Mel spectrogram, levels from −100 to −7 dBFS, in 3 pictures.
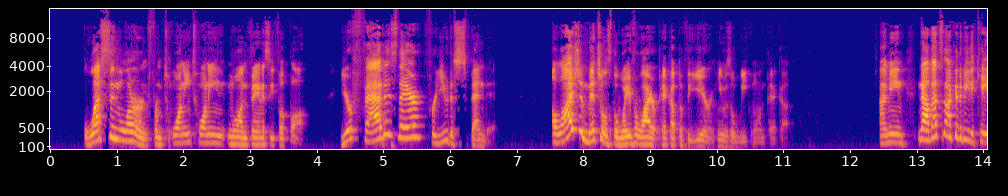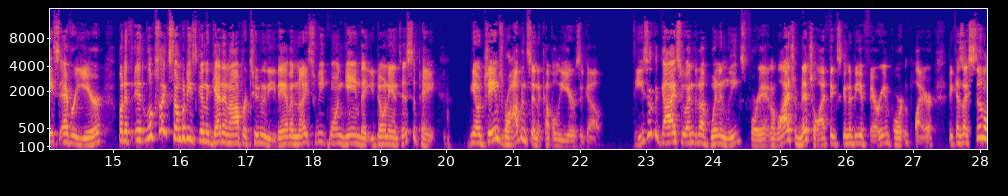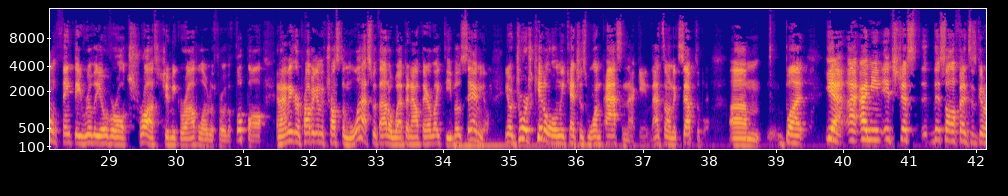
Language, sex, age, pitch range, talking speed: English, male, 30-49, 135-190 Hz, 220 wpm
